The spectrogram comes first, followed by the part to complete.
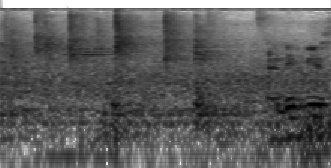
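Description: Indistinct low talk in the room, broken by short hissing noises.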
